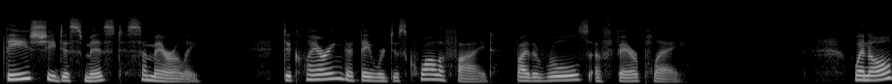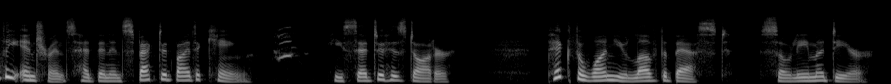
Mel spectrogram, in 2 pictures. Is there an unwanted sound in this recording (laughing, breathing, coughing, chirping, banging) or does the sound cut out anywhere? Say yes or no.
yes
